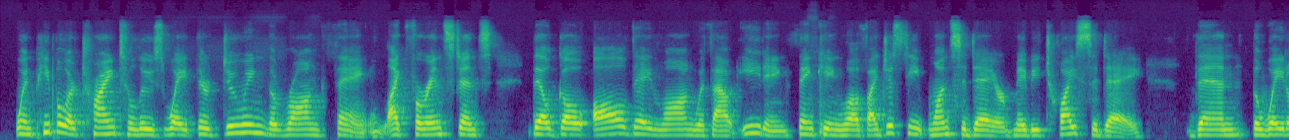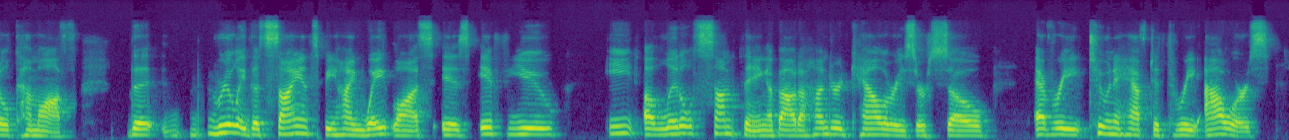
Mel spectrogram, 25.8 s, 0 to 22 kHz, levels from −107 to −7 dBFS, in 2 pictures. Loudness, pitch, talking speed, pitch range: -21 LUFS, 165 Hz, 165 wpm, 150-175 Hz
